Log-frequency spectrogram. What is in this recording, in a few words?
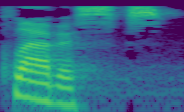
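"Claviceps", English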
